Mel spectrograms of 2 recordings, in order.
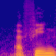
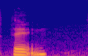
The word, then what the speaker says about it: phin: fin, Oh, I thought it was Finn. like Phineas and Ferb. Yeah, I thought it was Finn. No. I can't pronounce it either, but I know it's not.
